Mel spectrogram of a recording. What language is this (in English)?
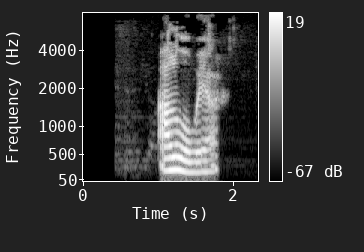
Chinese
